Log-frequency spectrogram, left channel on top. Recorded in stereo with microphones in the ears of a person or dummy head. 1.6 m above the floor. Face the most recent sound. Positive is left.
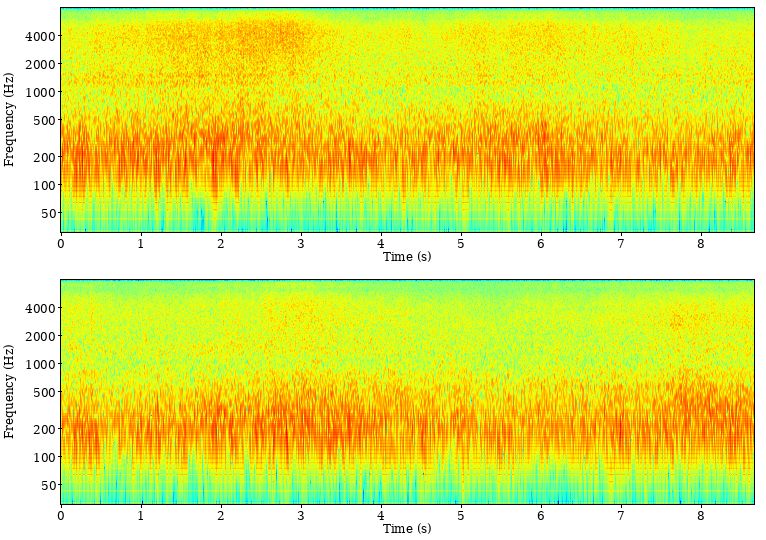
No sound to turn to.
